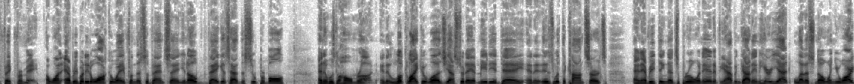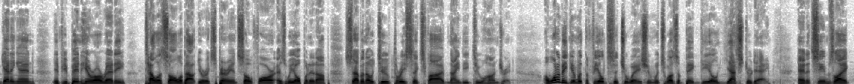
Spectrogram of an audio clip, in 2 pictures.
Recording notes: LIVE FROM RADIO ROW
